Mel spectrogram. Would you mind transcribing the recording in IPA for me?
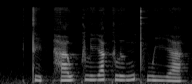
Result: t i˨˩ t̚ h a˦˥ w k l i˦˥ a̯ k l ɯ˦˥ ŋ kʰ w i˧ a̯

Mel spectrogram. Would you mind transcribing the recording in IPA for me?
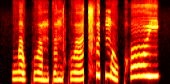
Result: w ɐ˨˩ w kʷ œː˨˩ m t̪ ɵ˨˩ n kʷ œː˨˥ t͡sʰ ɵ˥ t̚ m o˨˩ w kʰ ɔː˥ j

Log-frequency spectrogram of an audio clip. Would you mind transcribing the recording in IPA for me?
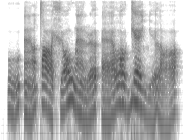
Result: u˨˩˦ ʔ æ̃˨˩˦ tˤ ɑ˧˩ xʲ ɔ˨˥ w æ̃˧˩ ɭ ə˨˥ ʔ æ˨˩˦ lˠ ʊ˥˧ ɡʲ ɛ˥˧ ʎ ɪ˨˩˦ l ɑ˨˩˦

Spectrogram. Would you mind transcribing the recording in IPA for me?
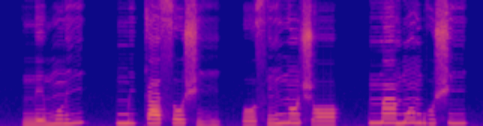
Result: n e˨ m ũ˧ ɾ i˦ | m i˧ k a˧ s o˧ ʃ i˨ | o˨ s ĩ˨˦ n ɔ̃˦ ʃ ɔ˧ | m ã˦ b ɔ̃˦ b u˧ ʃ i˦

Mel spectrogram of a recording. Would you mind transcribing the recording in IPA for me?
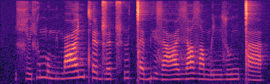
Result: ɕ ɘ ɕ u m o mʲ ɨ m ʕ a ɲ cʰ ɛ ɖ͡ʐ ɛ ʈ͡ʂʰ ɨ ǀ ɛ bʲ ɨ z a ʕ ɛ z ɛ zˤ ɛ m e ɲ z u ɲ ǀ a

